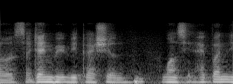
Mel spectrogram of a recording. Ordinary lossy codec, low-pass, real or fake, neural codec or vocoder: none; 7.2 kHz; fake; codec, 16 kHz, 0.5 kbps, FunCodec, trained on Chinese and English, 25 frames a second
